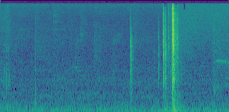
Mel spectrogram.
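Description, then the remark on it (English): A door shuts with a single solid thud and a brief rattle, preceded by a few light clicks and handling noises against a quiet background. “Can you close the door?”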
